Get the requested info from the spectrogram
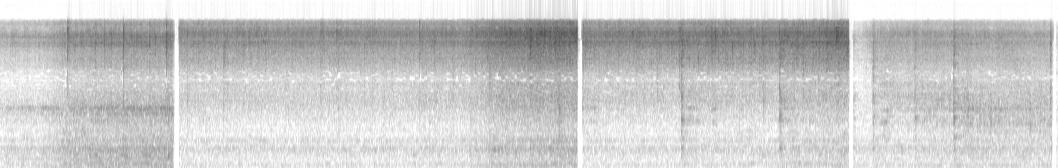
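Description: Food sizzling on a hot flat-top griddle as sausage pieces, pancake batter and beaten eggs go onto it. The sizzle swells louder three times, each time broken off by an abrupt cut.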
